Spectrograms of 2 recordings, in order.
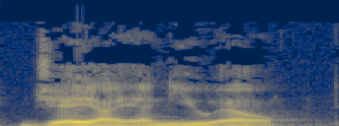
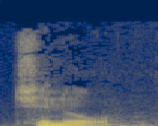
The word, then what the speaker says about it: Chinul: Uh, I've been pronouncing it Chinu, uh, and then uh, I found another book uh, about him um, that it spells it uh, with a J instead of a CH. J I N U L. Jinul. So I don't know how it's pronounced, but uh, let's sort of soften that a little bit now. Let's make it uh, Chinul.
